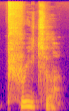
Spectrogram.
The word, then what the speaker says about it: Praetor: I say Praetor, a little trivia tidbit for you. If you're going by the Latin, Praetor is actually pronounced Praetor.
